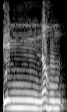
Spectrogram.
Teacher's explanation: نون مشدد غنہ ہوگا، ایک الف کی مقدار غنہ کریں گے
